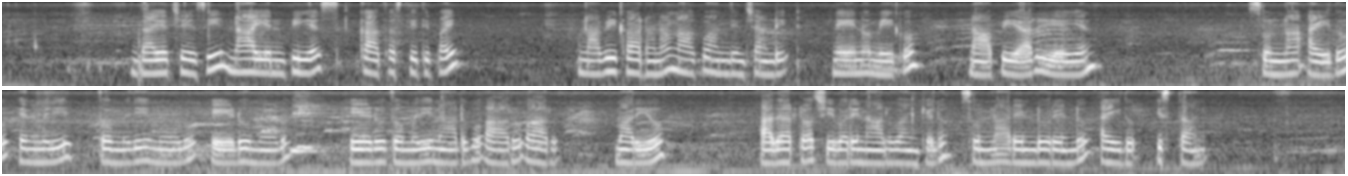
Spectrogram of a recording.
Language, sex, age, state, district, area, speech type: Telugu, female, 30-45, Telangana, Jangaon, rural, read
